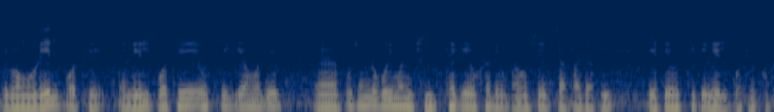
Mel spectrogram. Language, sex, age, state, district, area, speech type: Bengali, male, 60+, West Bengal, Purba Bardhaman, rural, spontaneous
